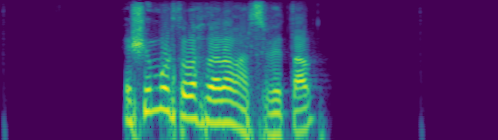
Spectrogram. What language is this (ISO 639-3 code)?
kab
